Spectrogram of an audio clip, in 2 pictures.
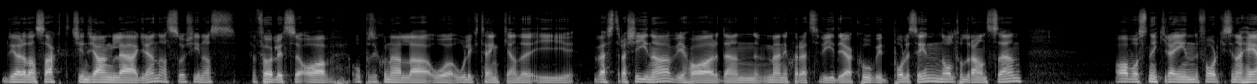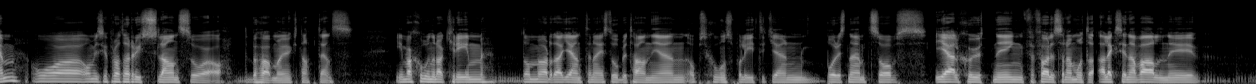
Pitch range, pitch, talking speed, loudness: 105-120 Hz, 110 Hz, 140 wpm, -24 LUFS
